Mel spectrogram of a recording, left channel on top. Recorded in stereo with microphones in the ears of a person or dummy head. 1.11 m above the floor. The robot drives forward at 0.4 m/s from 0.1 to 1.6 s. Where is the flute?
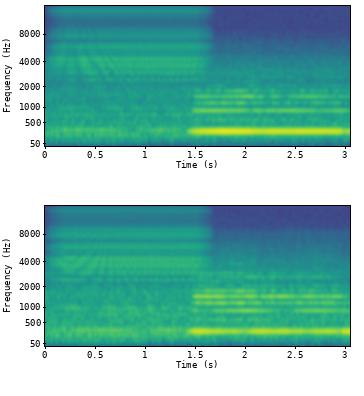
55° right (ahead or behind), 2 m.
